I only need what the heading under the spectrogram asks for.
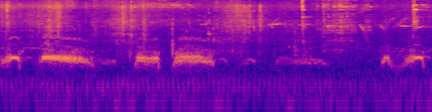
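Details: Caged decoy and wild spotted dove exchange in a live luring session: a few drawn-out hoarse coos with short notes between, over a low hum.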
